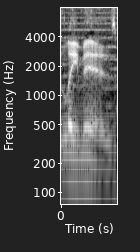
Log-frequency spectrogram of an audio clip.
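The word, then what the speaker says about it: Les Mis: I mean, you pronounce it lay miz, but I don't think it always had I've never seen a a poster where it was just lay.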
